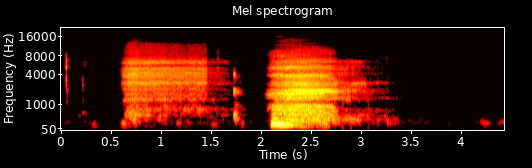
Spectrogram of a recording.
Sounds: Sigh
